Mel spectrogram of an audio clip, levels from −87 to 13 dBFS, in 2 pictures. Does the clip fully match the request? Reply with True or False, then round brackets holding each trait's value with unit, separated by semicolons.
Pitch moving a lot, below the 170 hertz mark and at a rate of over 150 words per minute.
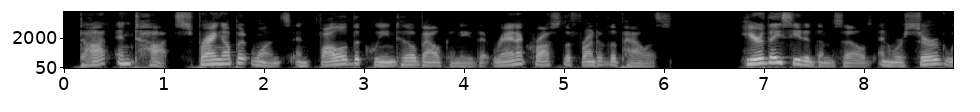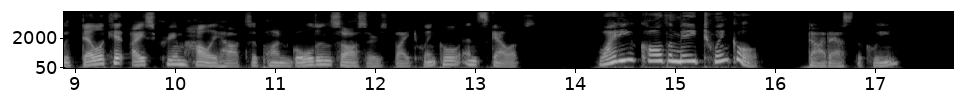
True (7.6 semitones; 140 Hz; 175 wpm)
